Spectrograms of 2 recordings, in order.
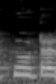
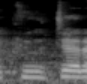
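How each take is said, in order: First: फ्यूचर said as fyoo-tur with a hard retroflex T; wrong reading. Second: फ्यूचर said fyoo-cher with a clear CH; correct reading. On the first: Teacher showing the misreading: फ्यूचर with hard T. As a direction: read फ्यूचर with T instead of CH. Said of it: "अब इसको फ्यूचर, फ्यूचर नहीं पढ़ना है". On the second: Teacher giving the right way: फ्यूचर with CH. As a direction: say फ्यूचर with CH, not T. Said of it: "नहीं पढ़ना है, ये फ्यूचर है". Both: Shown as a demonstration.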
